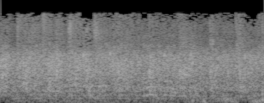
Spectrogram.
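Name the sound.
audience hand clapping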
